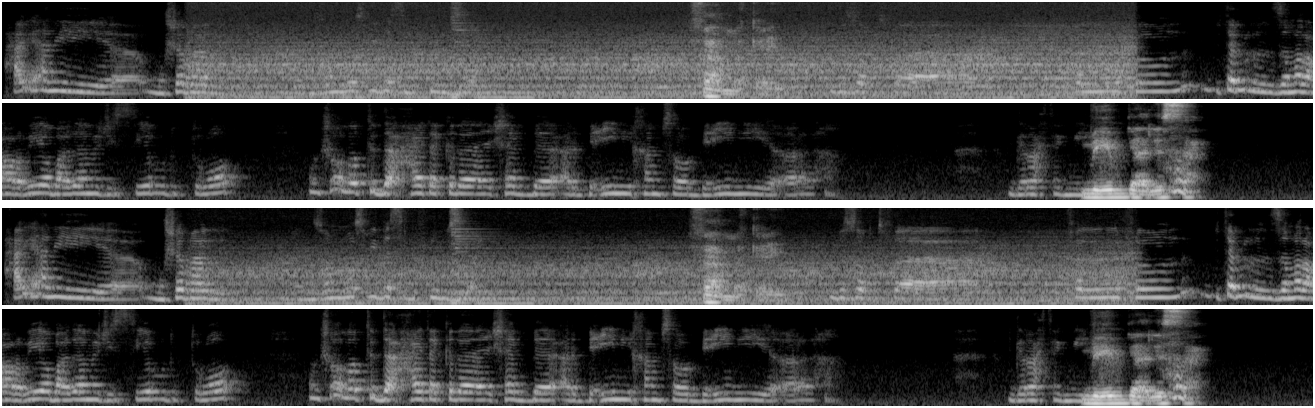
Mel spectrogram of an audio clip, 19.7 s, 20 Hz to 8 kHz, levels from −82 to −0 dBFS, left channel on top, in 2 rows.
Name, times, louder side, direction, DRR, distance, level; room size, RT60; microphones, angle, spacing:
voice 1, 0.0-3.7 6.2-7.5 8.0-11.6 12.1-16.1 17.4-18.0 18.5-18.8, right 2 dB, 65° right, 1.9 m, -30 dB
sound 1, 1.4-8.5, left 3 dB, 75° left, 1.1 m, -31 dB
sound 2, 3.3-7.1, right 1 dB, 30° right, 1.4 m, -39 dB
voice 2, 5.1-6.0 17.9-18.8, equal, 20° left, 2.6 m, -19 dB
7.0 x 4.4 x 4.9 m
head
